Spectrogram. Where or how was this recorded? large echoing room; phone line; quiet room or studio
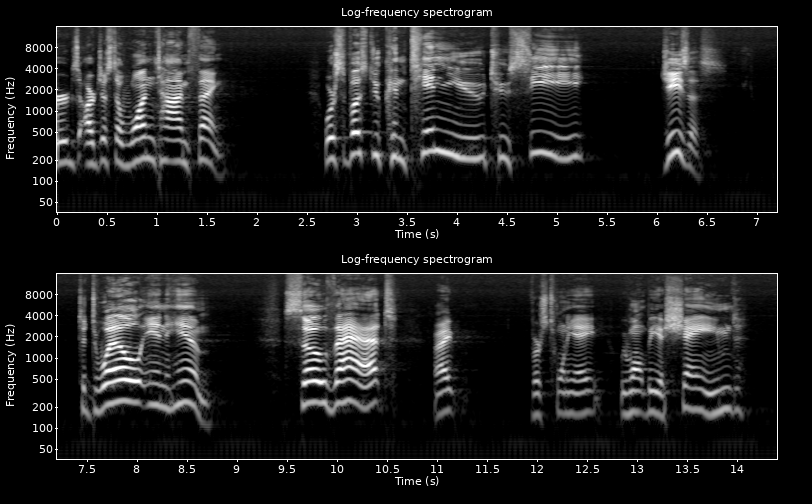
large echoing room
